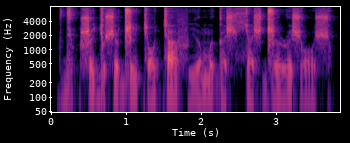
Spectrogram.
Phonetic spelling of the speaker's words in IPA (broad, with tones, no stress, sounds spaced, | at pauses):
dʲ ɔ˨˩˦ k ʂ ə˥˩ ɟ o˥ ʃ ə˧˩ ɖ͡ʐ i˥ c ɔ˨˦ c a˥˩ f i˨˦ ə̯ m ə˥˩ ɡ a˨˦ ʃ ç a˨˦ ʃ ɖ͡ʐ ə˨˦ ɹ ə˥ ʃ ɔ˨˩˦ ʃ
